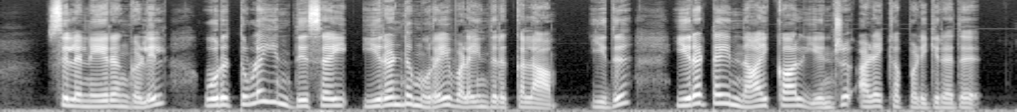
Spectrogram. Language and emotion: Tamil, neutral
